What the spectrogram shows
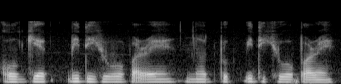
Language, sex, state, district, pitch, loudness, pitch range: Nagamese, male, Nagaland, Kohima, 125 Hz, -19 LUFS, 120-130 Hz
